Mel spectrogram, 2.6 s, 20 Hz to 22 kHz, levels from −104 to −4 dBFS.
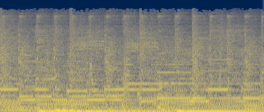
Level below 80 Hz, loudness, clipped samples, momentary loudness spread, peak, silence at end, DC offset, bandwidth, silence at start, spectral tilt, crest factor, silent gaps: -16 dBFS; -17 LUFS; under 0.1%; 3 LU; -2 dBFS; 0 s; under 0.1%; 15 kHz; 0 s; -5 dB/octave; 12 dB; none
